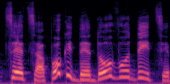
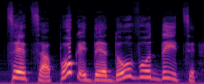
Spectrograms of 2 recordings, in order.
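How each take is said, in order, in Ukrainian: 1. Фраза вимовляється трохи швидше. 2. Фраза вимовляється повільно і спокійно. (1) "трошки швидше" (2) "спокійно, не спіша"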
